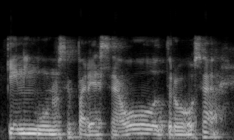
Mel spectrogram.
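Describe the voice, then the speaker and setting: A man's voice: medium pitch, little pitch movement, normal speed, dull audio. Man explaining like a teacher. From Venezuela. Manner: earnest, teacherly, many fillers. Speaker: journalist and university teacher. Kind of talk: explanatory interview answers.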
